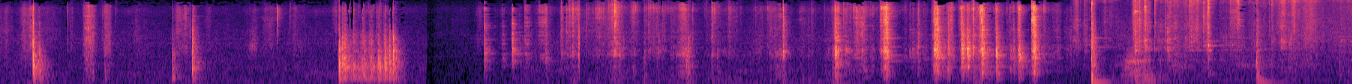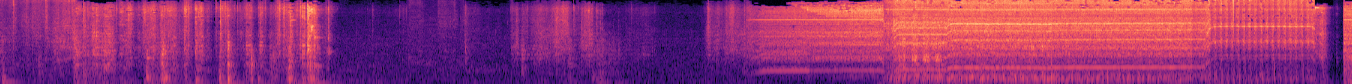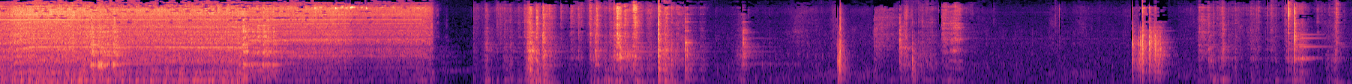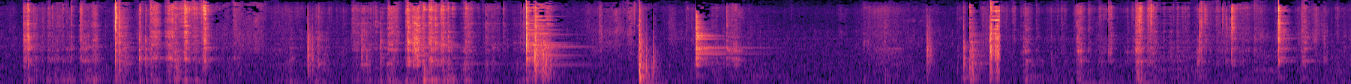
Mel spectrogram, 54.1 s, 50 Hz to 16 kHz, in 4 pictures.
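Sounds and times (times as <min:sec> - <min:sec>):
cordless drill whining: 0:21.0 - 0:31.4.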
